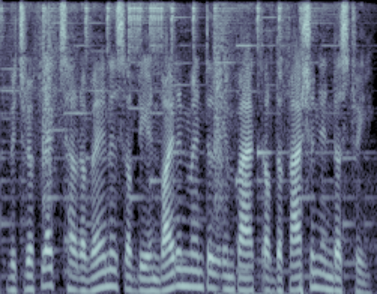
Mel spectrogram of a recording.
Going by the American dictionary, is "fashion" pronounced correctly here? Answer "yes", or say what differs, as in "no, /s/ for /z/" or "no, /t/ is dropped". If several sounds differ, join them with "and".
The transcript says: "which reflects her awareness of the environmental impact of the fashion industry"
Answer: yes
